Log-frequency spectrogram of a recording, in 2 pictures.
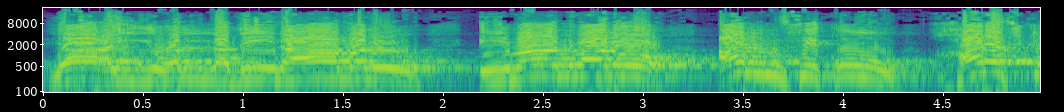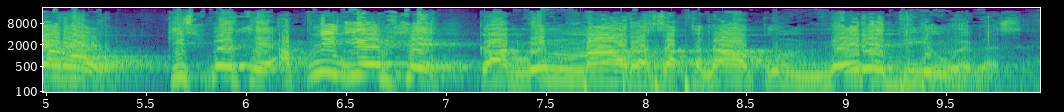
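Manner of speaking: high, slow, ringing call to the believers; fervent preaching. Real, not acted. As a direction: proclaim it slowly at full force. Preacher voicing God's command. (اونچی، دھیمی اور پرزور آواز میں اعلان)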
